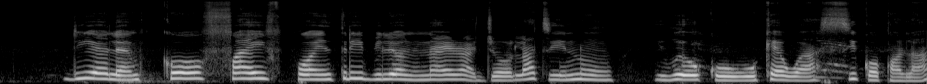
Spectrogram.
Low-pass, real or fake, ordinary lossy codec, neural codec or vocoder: none; real; none; none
